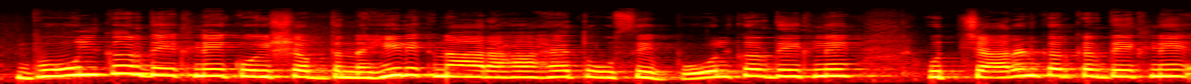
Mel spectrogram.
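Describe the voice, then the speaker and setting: A woman teaching a grammar lesson for exam students, slow and deliberate, asking and answering her own questions and drawing out example words. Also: high-pitched, mellow.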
